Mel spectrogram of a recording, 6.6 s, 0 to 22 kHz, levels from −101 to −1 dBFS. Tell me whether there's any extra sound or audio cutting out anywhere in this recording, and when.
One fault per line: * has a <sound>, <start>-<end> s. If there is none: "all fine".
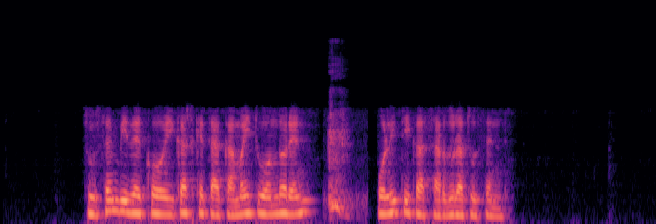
* has a throat clearing, 3.3-3.5 s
